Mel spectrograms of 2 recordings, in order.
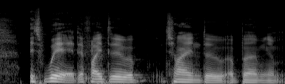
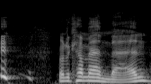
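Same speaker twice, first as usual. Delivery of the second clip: terrible put-on Bristol accent, sing-song, slipping into Welsh; 6 semitones higher, 3 dB louder than usual. Speaker retries a local greeting after calling the first try terrible; bad Bristol accent turning Welsh. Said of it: "It's going Welsh".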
